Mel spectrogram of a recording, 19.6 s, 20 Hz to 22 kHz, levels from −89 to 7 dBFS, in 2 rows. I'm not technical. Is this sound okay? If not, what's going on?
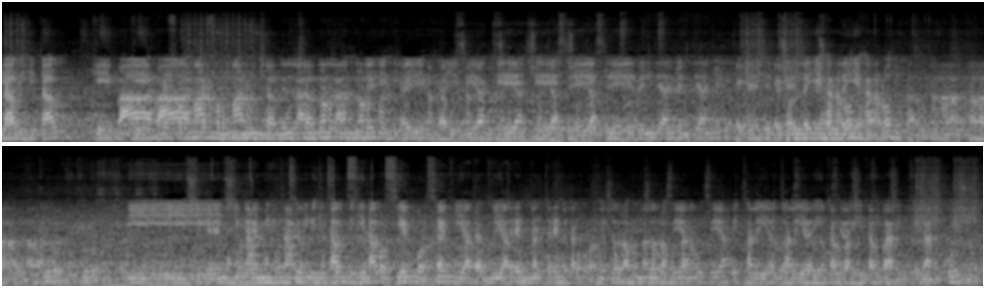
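No. Throughout the clip there is a doubled audio track: every sound is heard twice, the second copy arriving about four tenths of a second later and at roughly the same loudness. It is likely caused by the sound being recorded twice through paths with different delays.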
